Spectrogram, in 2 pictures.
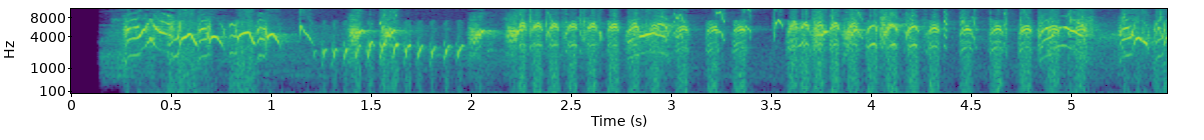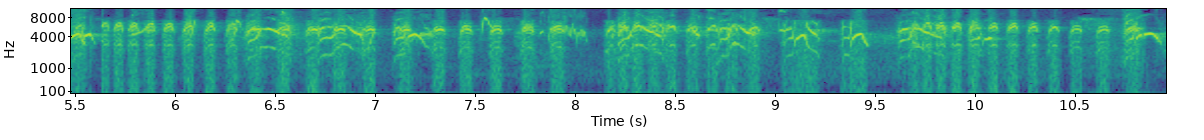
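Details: Asian glossy starling lure call for attracting birds: dense, nonstop squeaky high chatter and sharp chips, with one short buzzy rattle near the start and brief gaps between bursts.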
